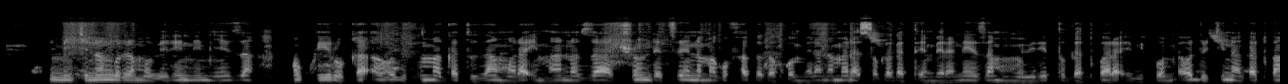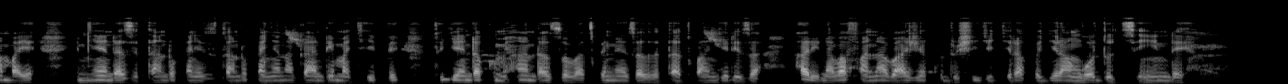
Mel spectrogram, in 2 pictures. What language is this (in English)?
Kinyarwanda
